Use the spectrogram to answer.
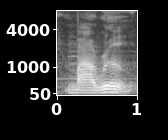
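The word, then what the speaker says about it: Moroe: a town called Moreau, M-O-R-O-E, but it's pronounced Maru, M-A-R-U, like you would say.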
